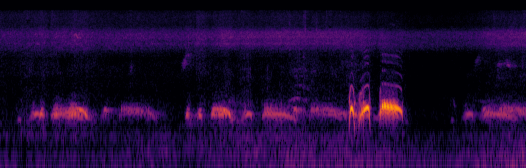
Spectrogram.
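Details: Hen spotted dove (cu gáy mái) calling to excite a male: a run of soft, low coos, then one loud, deep three-part phrase with a rolling ending, followed by quieter cooing.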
